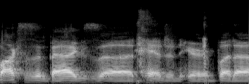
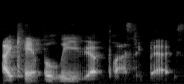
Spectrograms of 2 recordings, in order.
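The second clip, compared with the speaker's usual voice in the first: mock disdainful tone, quieter; 2 semitones lower, 7 dB quieter than usual. Retelling how a customer looked at the plastic bags: imitating a disdainful tone. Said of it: "with disdain".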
